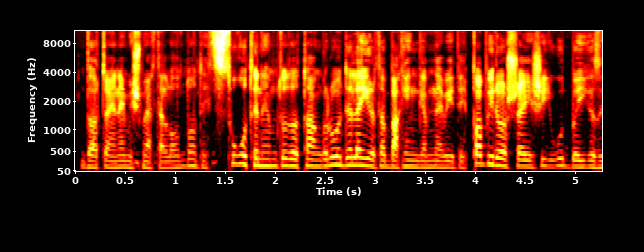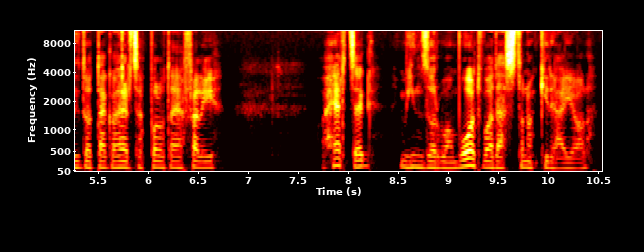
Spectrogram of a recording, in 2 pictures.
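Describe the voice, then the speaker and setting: A man reading a novel aloud in a steady narrating voice, now and then stumbling and correcting himself. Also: medium pitch, no echo. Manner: steady narration with occasional slips and self-corrections. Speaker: audiobook reader.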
